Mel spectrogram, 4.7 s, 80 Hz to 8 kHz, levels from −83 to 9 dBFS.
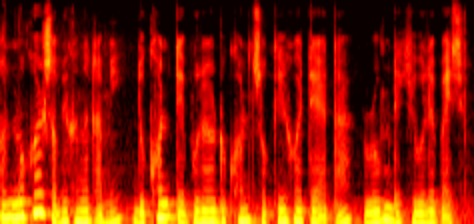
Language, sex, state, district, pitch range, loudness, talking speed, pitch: Assamese, male, Assam, Sonitpur, 125-145 Hz, -15 LUFS, 165 wpm, 135 Hz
